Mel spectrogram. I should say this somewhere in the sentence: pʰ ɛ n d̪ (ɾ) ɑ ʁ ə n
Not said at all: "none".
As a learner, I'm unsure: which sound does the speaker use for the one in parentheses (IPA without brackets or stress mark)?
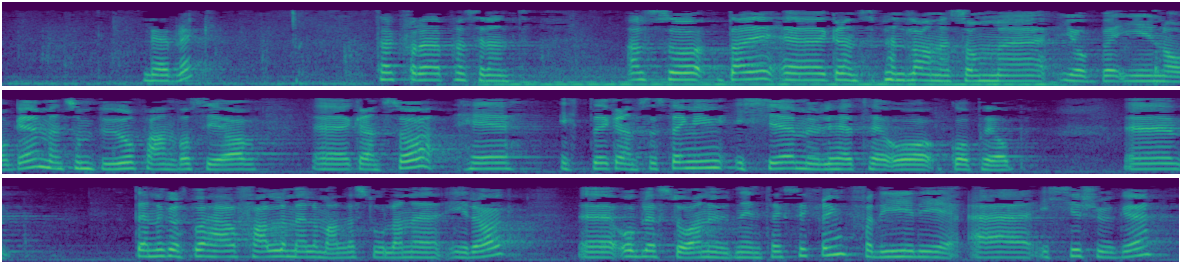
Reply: l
